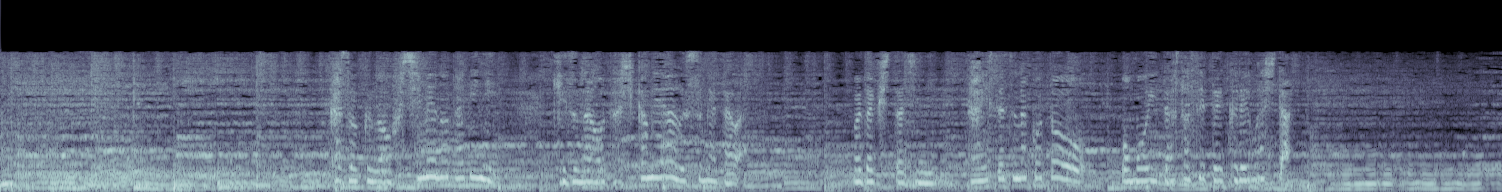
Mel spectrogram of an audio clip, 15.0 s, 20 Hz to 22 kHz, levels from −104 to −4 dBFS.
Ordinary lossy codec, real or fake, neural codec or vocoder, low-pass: MP3, 32 kbps; fake; vocoder, 22.05 kHz, 80 mel bands, Vocos; 7.2 kHz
